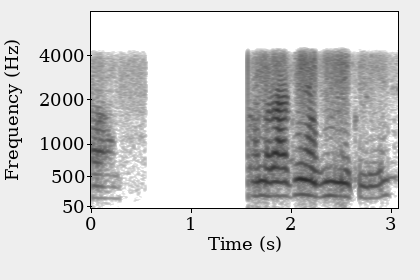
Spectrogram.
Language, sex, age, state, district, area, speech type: Hindi, female, 45-60, Bihar, Madhepura, rural, conversation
